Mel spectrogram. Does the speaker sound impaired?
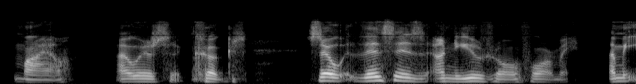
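Yes: bulbar onset ALS; bulbar onset Lou Gehrig's disease, neurological, affects nerves and muscles, mouth, nose, throat first, then hands; severely impaired, very slow, likened to elderly drunk man, calls self unable to talk.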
